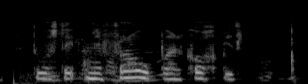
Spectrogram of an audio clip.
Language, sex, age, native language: Icelandic, male, 10, Icelandic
